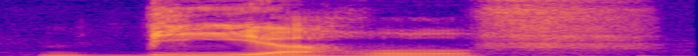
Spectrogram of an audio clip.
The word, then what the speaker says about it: Bierhof: vários lugares até de restaurantes, cervejarias, que é Bierhof.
